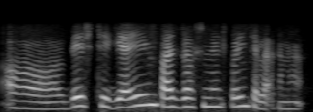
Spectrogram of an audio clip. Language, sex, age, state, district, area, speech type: Santali, female, 18-30, West Bengal, Birbhum, rural, conversation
